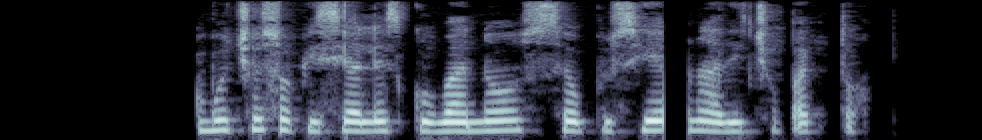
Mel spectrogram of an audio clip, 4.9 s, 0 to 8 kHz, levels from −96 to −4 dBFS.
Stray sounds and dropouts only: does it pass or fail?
fail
